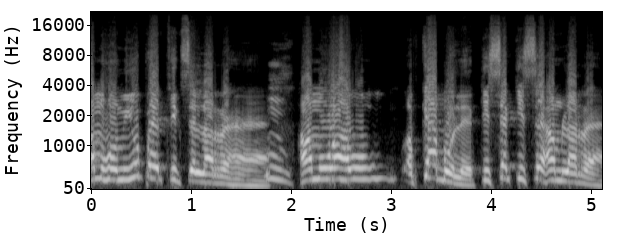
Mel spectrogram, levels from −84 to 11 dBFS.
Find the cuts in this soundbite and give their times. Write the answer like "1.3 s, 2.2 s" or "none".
none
